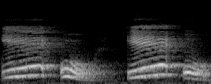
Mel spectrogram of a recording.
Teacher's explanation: এই দুটি স্বরধ্বনি উচ্চারণ করতে গেলে আমাদের জিহ্বাটা উঁচু থেকে একটু নিচে অবস্থান করছে, এই জন্য এই দুটি স্বরধ্বনিকে আমরা উচ্চ মধ্য স্বরধ্বনি বলবো।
